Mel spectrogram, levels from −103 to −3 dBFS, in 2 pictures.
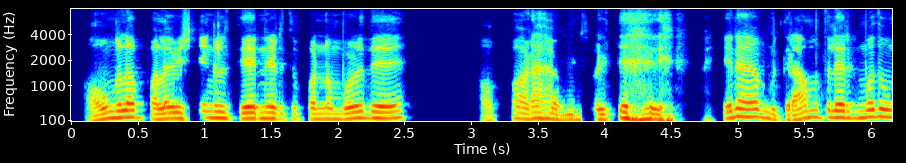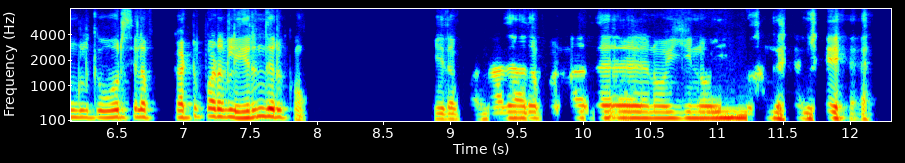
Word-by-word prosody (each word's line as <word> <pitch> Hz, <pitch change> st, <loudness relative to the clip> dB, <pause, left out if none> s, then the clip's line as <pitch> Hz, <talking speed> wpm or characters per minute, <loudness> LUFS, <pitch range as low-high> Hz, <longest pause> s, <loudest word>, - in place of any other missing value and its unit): அவங்களா 165 Hz, -, +3 dB
பல 135 Hz, +1 st, +2 dB
விஷயங்கள் 165 Hz, +1 st, -2 dB
தேர்ந்தெடுத்து 150 Hz, -2 st, +1 dB
பண்ணும் 140 Hz, -1 st, -2 dB
பொழுது 160 Hz, +2 st, +3 dB, 0.8 s
"அப்பாடா!" 145 Hz, +8 st, -3 dB
அப்படின்னு 125 Hz, -2 st, -4 dB
சொல்லிட்டு. 130 Hz, +5 st, +1 dB, 0.8 s
ஏன்னா, 200 Hz, +4 st, +3 dB, 0.2 s
வ் 130 Hz, -, -4 dB
கிராமத்தில 175 Hz, +7 st, 0 dB
இருக்கும்போது 180 Hz, +4 st, +1 dB
உங்களுக்கு 180 Hz, -1 st, -3 dB
ஒரு 185 Hz, -, 0 dB
சில 190 Hz, -, +2 dB, 0.3 s
கட்டுப்பாடுகள் 190 Hz, -1 st, +2 dB
இருந்திருக்கும். 190 Hz, -1 st, +2 dB, 1.0 s
"இத 140 Hz, -, -3 dB
பண்ணாத, 145 Hz, +4 st, -7 dB
அத 160 Hz, -, -2 dB
பண்ணாத" 165 Hz, 0 st, -8 dB, 0.5 s
நொய் 155 Hz, 0 st, 0 dB, 0.2 s
நொய்ம்பாங்கல்ல. 155 Hz, -3 st, +1 dB
160 Hz, 115 wpm, -22 LUFS, 140-175 Hz, 1.0 s, அவங்களா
